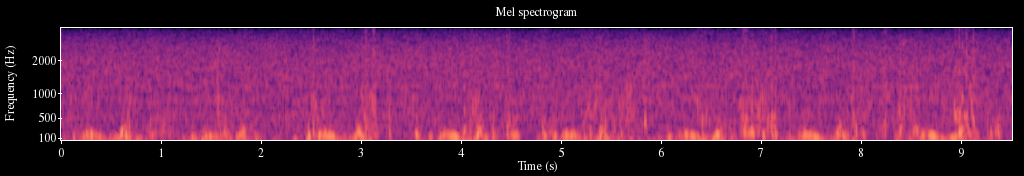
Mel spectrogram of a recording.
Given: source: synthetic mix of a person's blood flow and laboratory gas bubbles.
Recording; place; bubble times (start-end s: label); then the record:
Doppler ultrasound of blood flow; precordium
0.64-0.73 s: bubbles
0.83-1.14 s: bubbles
1.53-1.69 s: bubbles
2.38-2.66 s: bubbles
2.98-3.19 s: bubbles
3.24-3.33 s: bubbles
3.46-3.62 s: bubbles
3.99-4.21 s: bubbles
4.26-4.38 s: bubbles
4.42-4.60 s: bubbles
4.77-4.97 s: bubbles
5.18-5.76 s: bubbles
5.79-5.88 s: bubbles
6.33-6.53 s: bubbles
6.75-7.18 s: bubbles
7.24-7.32 s: bubbles
7.81-8.61 s: bubbles
8.89-9.19 s: bubbles
9.23-9.43 s: bubbles
From the record:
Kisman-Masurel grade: 242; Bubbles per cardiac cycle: several, 3 to 8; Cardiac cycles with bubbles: 100%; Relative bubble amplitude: moderate (0.250 to 0.450); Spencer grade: 3 (all of the cardiac periods contain showers or single bubble signals, but not dominating or overriding the cardiac motion signals); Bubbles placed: anywhere in the cardiac cycle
